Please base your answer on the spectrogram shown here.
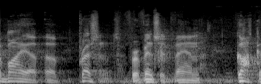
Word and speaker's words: van Gogh: a present for Vincent van gock I guess is the correct pronunciation if you want to use the Dutch pronounce it van gock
